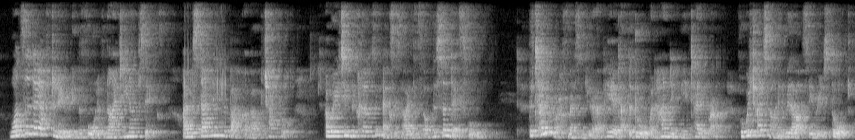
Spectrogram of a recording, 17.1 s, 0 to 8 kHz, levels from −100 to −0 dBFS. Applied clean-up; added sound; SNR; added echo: none; Fart; 20 dB; reverberation time 1.0 s.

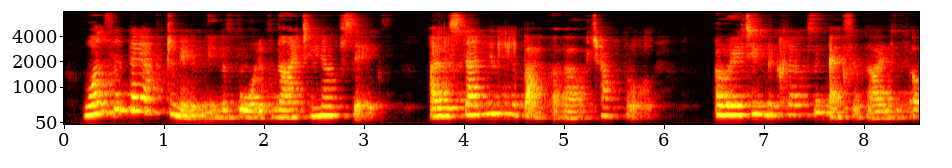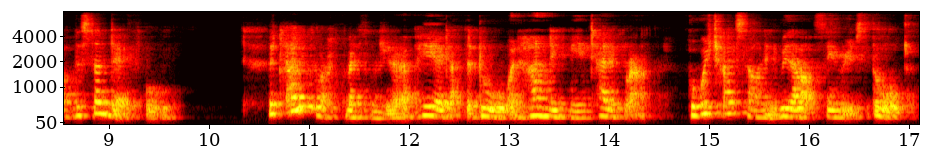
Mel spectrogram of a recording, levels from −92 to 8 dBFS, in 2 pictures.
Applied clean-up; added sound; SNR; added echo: neural mask model DeepFilterNet 3.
